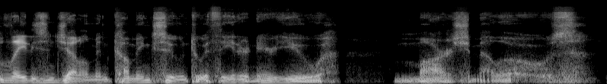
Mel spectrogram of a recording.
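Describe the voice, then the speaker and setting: A man puts on a character voice. It is very deep and low in pitch, at a fairly slow pace. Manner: dramatic, ominous.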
